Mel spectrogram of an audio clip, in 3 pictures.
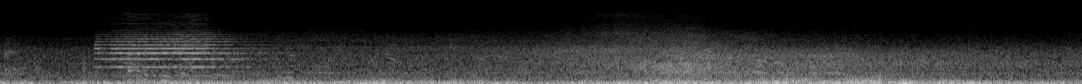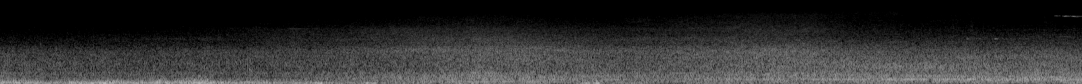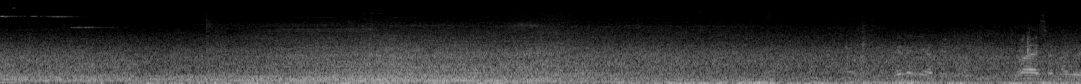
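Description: City street traffic with a single car horn honk, about a second long, near the start. A louder rumble of a passing vehicle follows a few seconds later, then a steady traffic hum with passers-by talking.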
